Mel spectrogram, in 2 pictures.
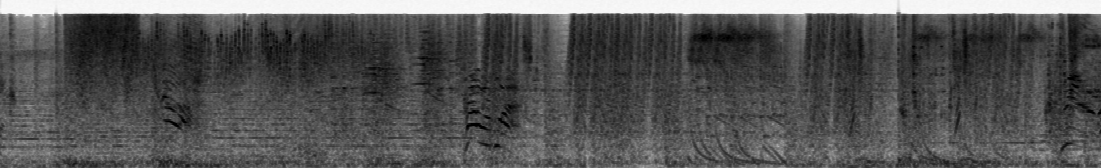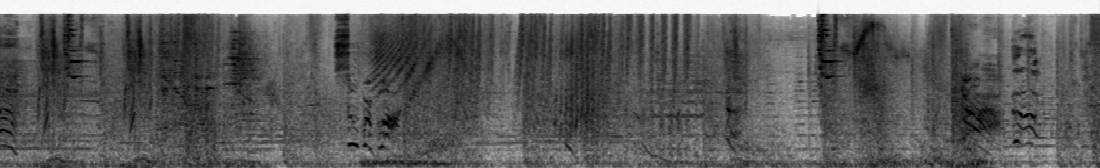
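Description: Cartoon action soundtrack: background music mixed with sound effects of crashes, whooshes and machinery, with pitch-sweeping effects and scattered hits throughout.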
